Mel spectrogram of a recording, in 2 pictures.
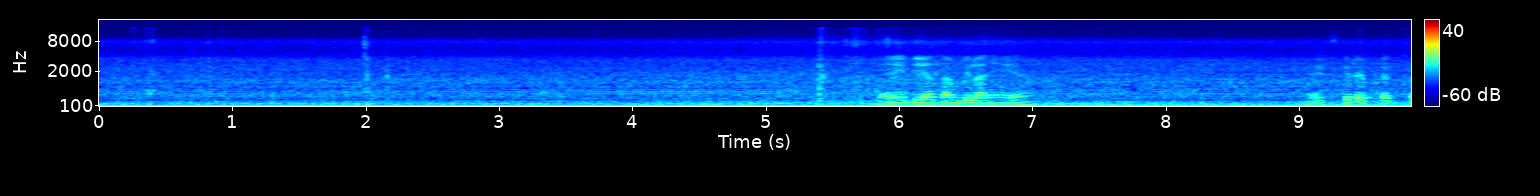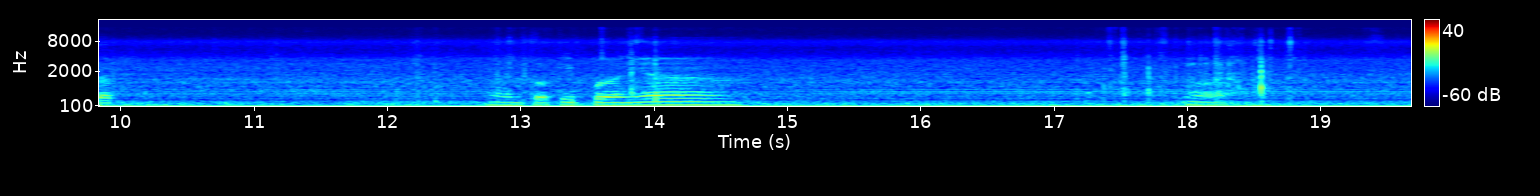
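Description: Hands turn a cardboard box over, rustling softly.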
